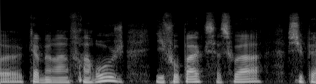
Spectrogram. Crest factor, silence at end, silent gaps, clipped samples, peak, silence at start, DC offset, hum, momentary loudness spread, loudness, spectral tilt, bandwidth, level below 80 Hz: 20 dB; 0 s; none; under 0.1%; -8 dBFS; 0 s; under 0.1%; none; 8 LU; -27 LUFS; -5.5 dB/octave; 12 kHz; -56 dBFS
